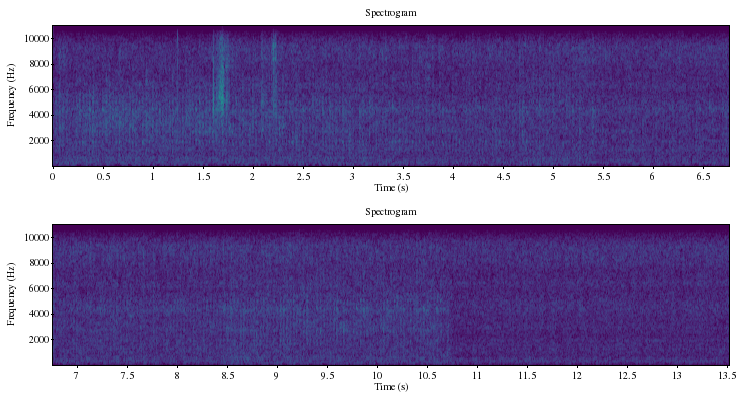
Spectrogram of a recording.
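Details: Manual gearbox after a clutch change, engine idling: a dense rattle and gritty grinding from the gearbox, present even in neutral; the cause is unconfirmed, with the slave cylinder or worn gearbox bearings suspected.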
